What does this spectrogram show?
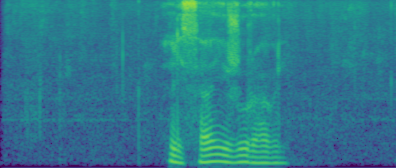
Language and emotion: Russian, neutral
